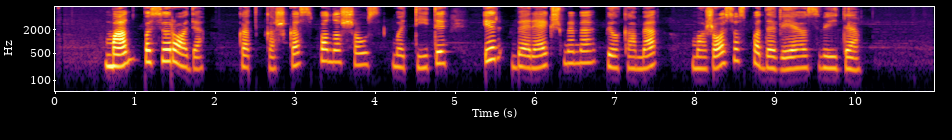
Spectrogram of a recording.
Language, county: Lithuanian, Šiauliai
